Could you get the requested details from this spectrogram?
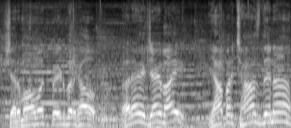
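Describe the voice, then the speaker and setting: A man's voice: high voice, lively intonation, fairly quick, music in the background. An actor dubbing a friendly young man who invites guests to eat in a Hindi film dub. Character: cheerful, hospitable young man. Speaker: host's son serving guests.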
